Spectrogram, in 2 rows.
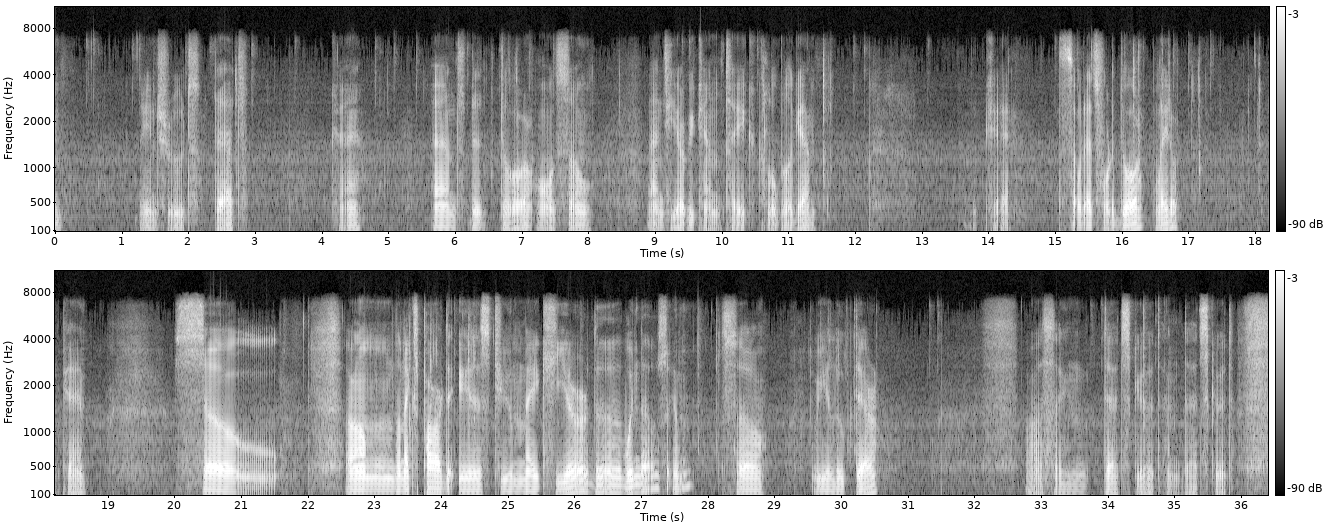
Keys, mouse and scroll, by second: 1.6-2.7 middle drag, 2.7 e, 5.2 middle click, 7.1-8.4 middle drag, 11.5 e, 16.2 a, 17.1 Tab, 22.8 middle click, 23.4 Tab, 23.8 Tab, 24.4 Tab, 24.9-27.6 middle drag, 28.1 ctrl+e, 29.9 ctrl+r, 34.2 ctrl+r.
